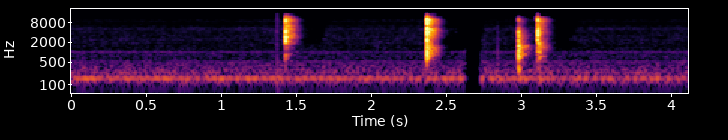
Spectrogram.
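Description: Four small sharp clicks, the last two close together about three seconds in, over a steady low electrical hum and hiss.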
